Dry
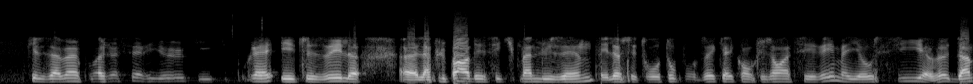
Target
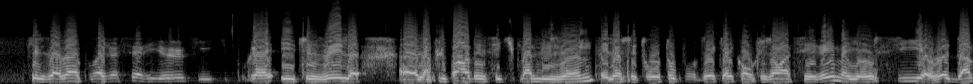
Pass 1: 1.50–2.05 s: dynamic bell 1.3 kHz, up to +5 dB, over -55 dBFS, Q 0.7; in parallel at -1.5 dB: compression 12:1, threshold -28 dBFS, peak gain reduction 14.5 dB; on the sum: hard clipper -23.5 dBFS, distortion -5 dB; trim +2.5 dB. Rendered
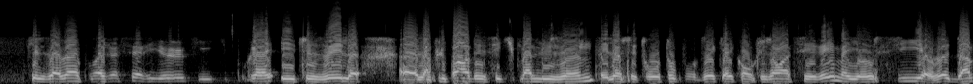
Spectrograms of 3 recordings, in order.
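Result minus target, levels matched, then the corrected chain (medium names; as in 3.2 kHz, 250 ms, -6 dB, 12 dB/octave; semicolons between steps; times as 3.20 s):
compression: peak gain reduction +6.5 dB
1.50–2.05 s: dynamic bell 1.3 kHz, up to +5 dB, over -55 dBFS, Q 0.7; in parallel at -1.5 dB: compression 12:1, threshold -21 dBFS, peak gain reduction 8 dB; on the sum: hard clipper -23.5 dBFS, distortion -5 dB; trim +2.5 dB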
